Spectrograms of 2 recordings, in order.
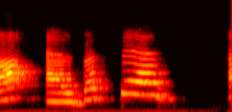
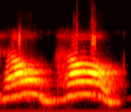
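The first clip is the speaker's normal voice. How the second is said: loud, high cry of Help; shout for help; 6 semitones higher, 13 dB louder than usual. Acted. Teacher reading, Alba cries out for help loudly. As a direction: yell for help in alarm. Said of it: "ألبا فجأة صارت تقول".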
